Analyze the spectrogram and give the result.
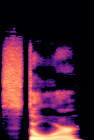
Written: store

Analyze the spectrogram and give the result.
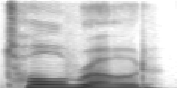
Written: toll road

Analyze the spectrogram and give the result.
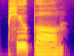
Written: pupil

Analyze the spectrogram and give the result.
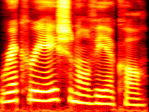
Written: recreational vehicle

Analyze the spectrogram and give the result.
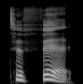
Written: to fit

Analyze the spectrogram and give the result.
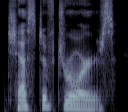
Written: chest of drawers

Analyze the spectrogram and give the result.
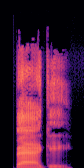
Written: baggy

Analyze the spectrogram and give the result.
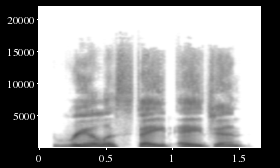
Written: real estate agent

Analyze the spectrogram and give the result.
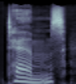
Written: Thames

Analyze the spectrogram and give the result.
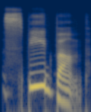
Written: speed bump

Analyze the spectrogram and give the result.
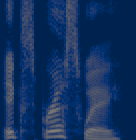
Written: expressway

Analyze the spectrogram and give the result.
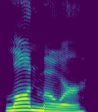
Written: lawn mower

